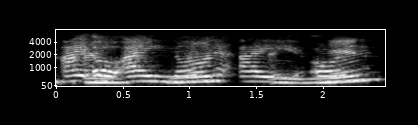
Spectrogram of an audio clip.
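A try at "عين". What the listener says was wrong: the N is part of the word. Un. N. Ainun.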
